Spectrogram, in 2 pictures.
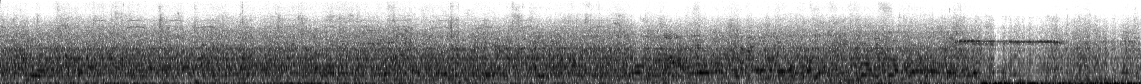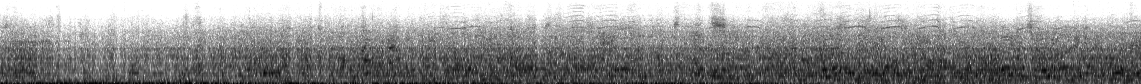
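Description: Players shout and call out across an open field.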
